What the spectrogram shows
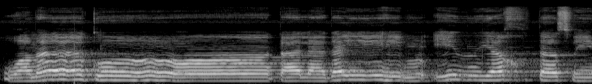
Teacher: اذ میں دال کو باریکی کے ساتھ ادا کرنا ہے اور قلقلہ نہ ہونے پائے اس کا خیال رکھنا ہے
